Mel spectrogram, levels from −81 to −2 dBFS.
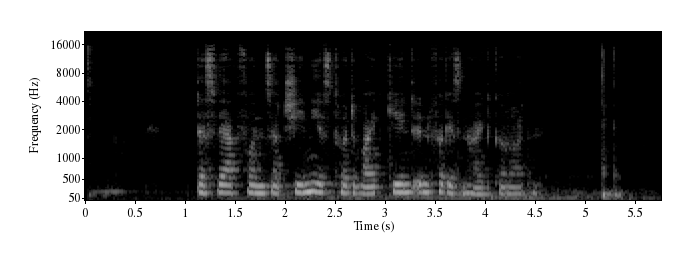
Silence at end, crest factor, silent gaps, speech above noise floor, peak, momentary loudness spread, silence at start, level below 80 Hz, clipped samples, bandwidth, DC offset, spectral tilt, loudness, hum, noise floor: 0.4 s; 18 dB; none; 34 dB; -22 dBFS; 17 LU; 0.05 s; -62 dBFS; under 0.1%; 16.5 kHz; under 0.1%; -5 dB/octave; -37 LUFS; none; -71 dBFS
